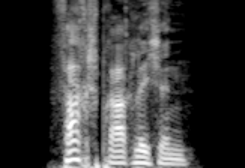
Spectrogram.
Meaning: inflection of fachsprachlich: 1. strong genitive masculine/neuter singular 2. weak/mixed genitive/dative all-gender singular 3. strong/weak/mixed accusative masculine singular 4. strong dative plural
- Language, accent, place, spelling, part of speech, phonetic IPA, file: German, Germany, Berlin, fachsprachlichen, adjective, [ˈfaxˌʃpʁaːxlɪçn̩], De-fachsprachlichen.ogg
